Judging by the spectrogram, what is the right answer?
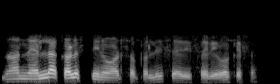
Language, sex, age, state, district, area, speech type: Kannada, male, 18-30, Karnataka, Shimoga, rural, conversation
